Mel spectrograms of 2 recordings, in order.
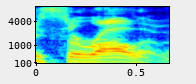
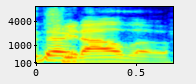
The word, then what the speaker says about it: Serrallo: That would be Serrallo. It is a typical New York Italian last name. That is so New York Italian. It's crazy. Yeah, it's great, especially at the bars when people ask how to pronounce it. Usually women, and I say, "Do you want it in English or Italian?" You then I say Cirallo.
